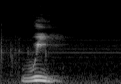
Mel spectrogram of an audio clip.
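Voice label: "we", Nigerian Pidgin, male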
